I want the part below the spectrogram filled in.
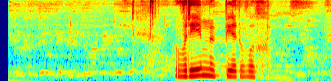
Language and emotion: Russian, neutral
